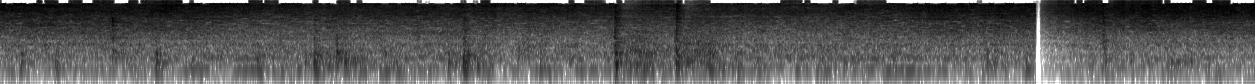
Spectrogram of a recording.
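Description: Carrots sizzle in a hot pan as they brown, a steady broad hiss with occasional small pops and clinks, close and loud with no talking.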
